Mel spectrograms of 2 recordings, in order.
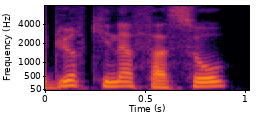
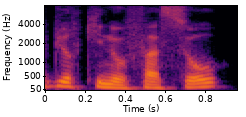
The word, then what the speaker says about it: Burkina Faso: C'est Burkina Faso, pas Burkino Faso, comme vous l'avez prononcé, a corrigé Traoré avec un léger sourire.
